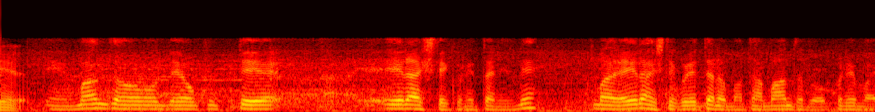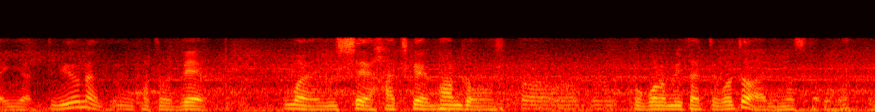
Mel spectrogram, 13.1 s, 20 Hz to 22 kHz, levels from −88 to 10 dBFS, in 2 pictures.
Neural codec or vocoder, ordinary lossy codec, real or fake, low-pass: codec, 16 kHz in and 24 kHz out, 1 kbps, XY-Tokenizer; none; fake; 5.4 kHz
